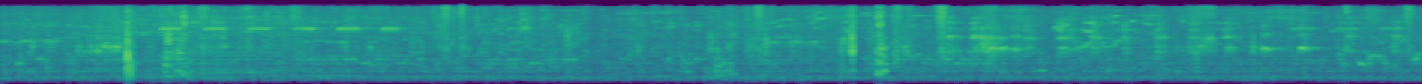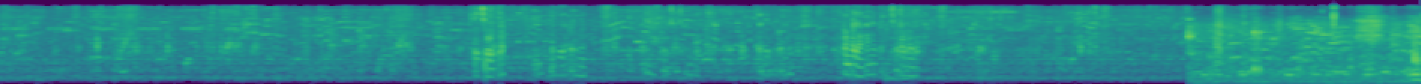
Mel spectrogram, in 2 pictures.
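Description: Quiet handling sounds of football boots being laced: laces sliding through the eyelets, soft rustles and occasional light clicks. A short run of high, rapid chirps sounds about a second in, and a louder, fuller sound starts just before the end.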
